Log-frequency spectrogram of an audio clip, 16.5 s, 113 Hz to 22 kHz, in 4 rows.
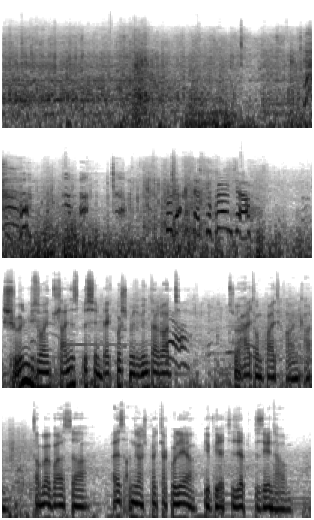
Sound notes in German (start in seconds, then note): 4.9 lacht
